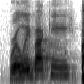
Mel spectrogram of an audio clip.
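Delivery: plain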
